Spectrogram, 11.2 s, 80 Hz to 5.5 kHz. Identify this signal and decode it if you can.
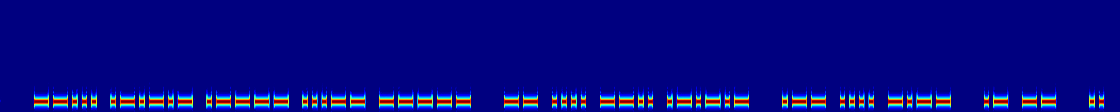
Morse code, heard as a keyed tone, about 25 wpm, 600 Hz. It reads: 7.130 MHZ. WHY AM I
